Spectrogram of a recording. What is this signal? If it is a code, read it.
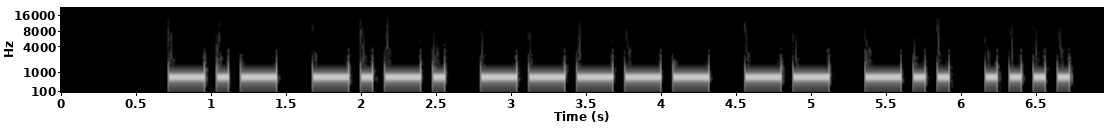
Morse code, heard as a keyed tone, about 15 wpm, 700 Hz. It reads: KC0MDH
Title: USA Call Signs 15wpm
